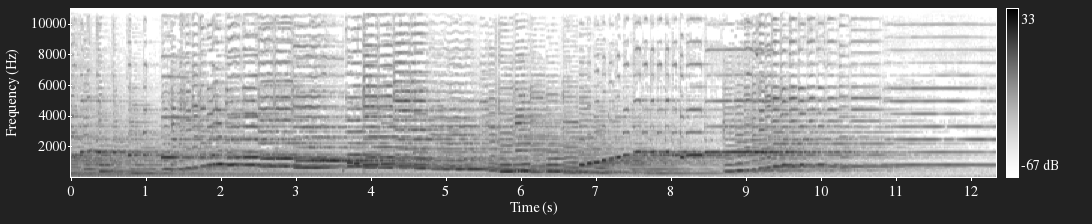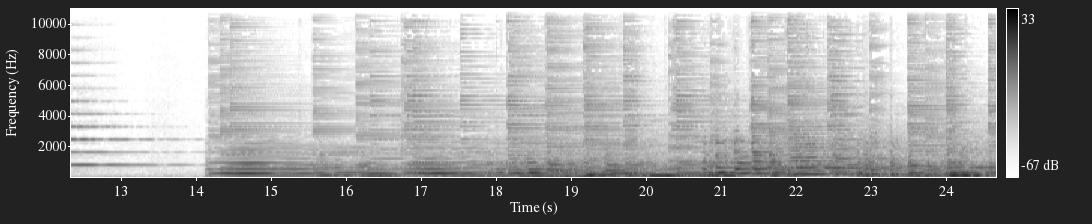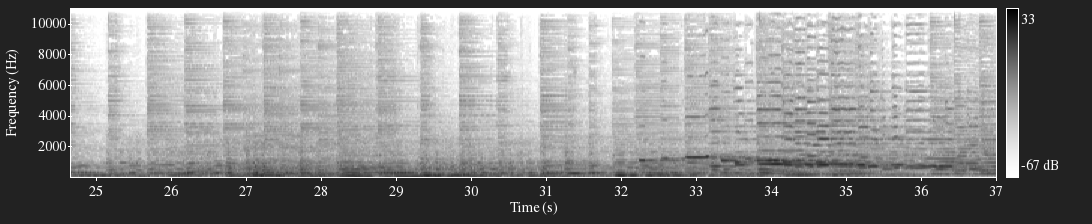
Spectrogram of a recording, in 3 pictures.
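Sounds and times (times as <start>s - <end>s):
upper string instruments: 0.0s - 37.0s
held chord from chamber ensemble: 14.2s - 37.0s
bowed cello bass line: 14.6s - 37.0s.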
